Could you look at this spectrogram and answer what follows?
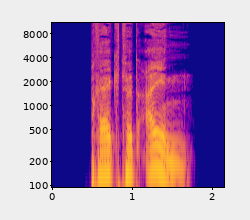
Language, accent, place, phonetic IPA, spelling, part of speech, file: German, Germany, Berlin, [ˌpʁɛːktət ˈaɪ̯n], prägtet ein, verb, De-prägtet ein.ogg
- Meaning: inflection of einprägen: 1. second-person plural preterite 2. second-person plural subjunctive II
